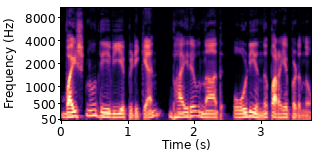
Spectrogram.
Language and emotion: Malayalam, neutral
